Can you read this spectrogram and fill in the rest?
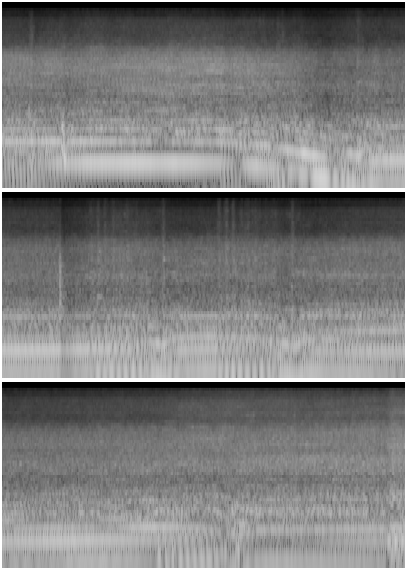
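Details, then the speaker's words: Renault Twingo petrol engine, warming up during an idle relearn procedure after valve-clearance, valve-seal and ignition work, restarts idling fast with a steady, elevated hum that dips briefly then settles high; air leak suspected, unconfirmed. "Je démarre. Ça redémarre à fond."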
